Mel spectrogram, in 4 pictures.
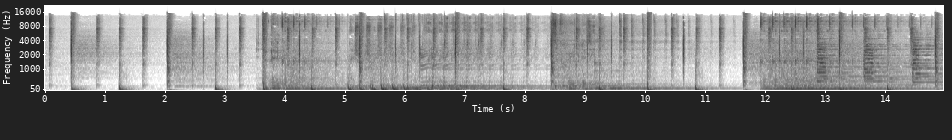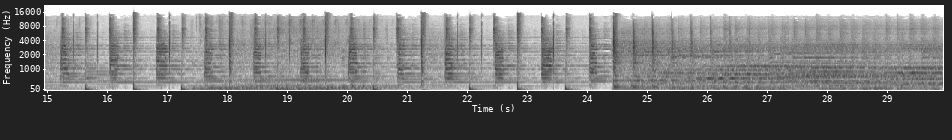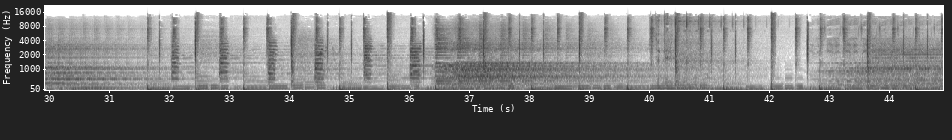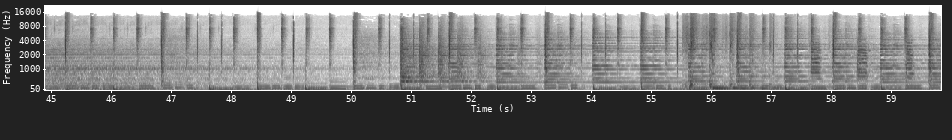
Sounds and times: Music: 0.0s - 59.8s.

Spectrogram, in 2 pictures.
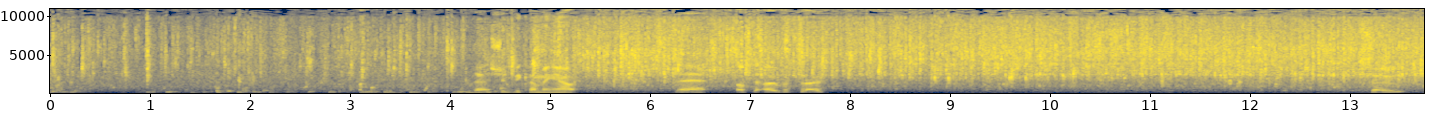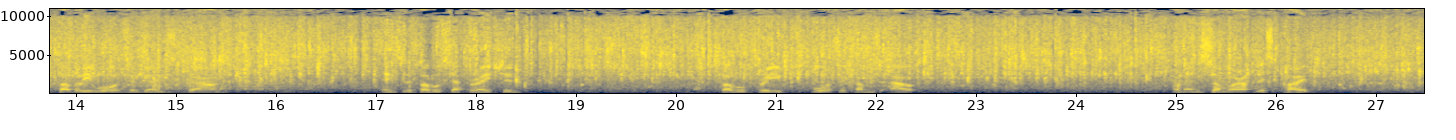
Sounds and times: Water: 0.0s - 27.4s.

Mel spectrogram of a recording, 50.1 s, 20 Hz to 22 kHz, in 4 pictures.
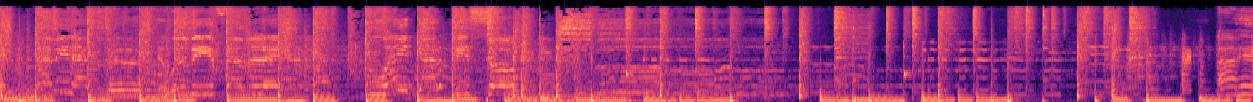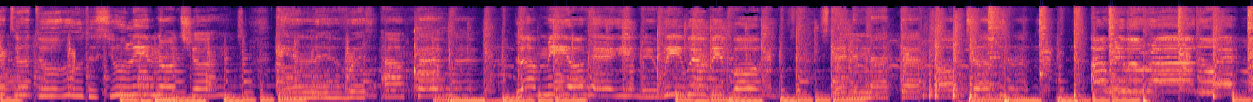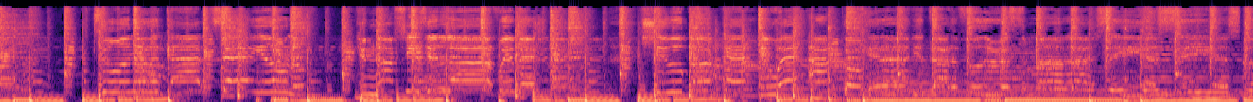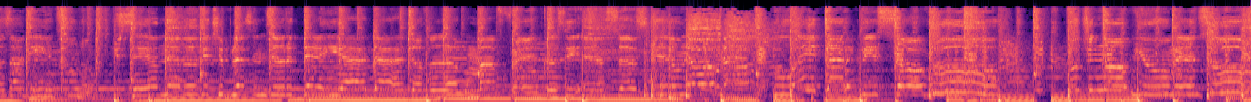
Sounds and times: Funk: 0.0s - 50.1s.

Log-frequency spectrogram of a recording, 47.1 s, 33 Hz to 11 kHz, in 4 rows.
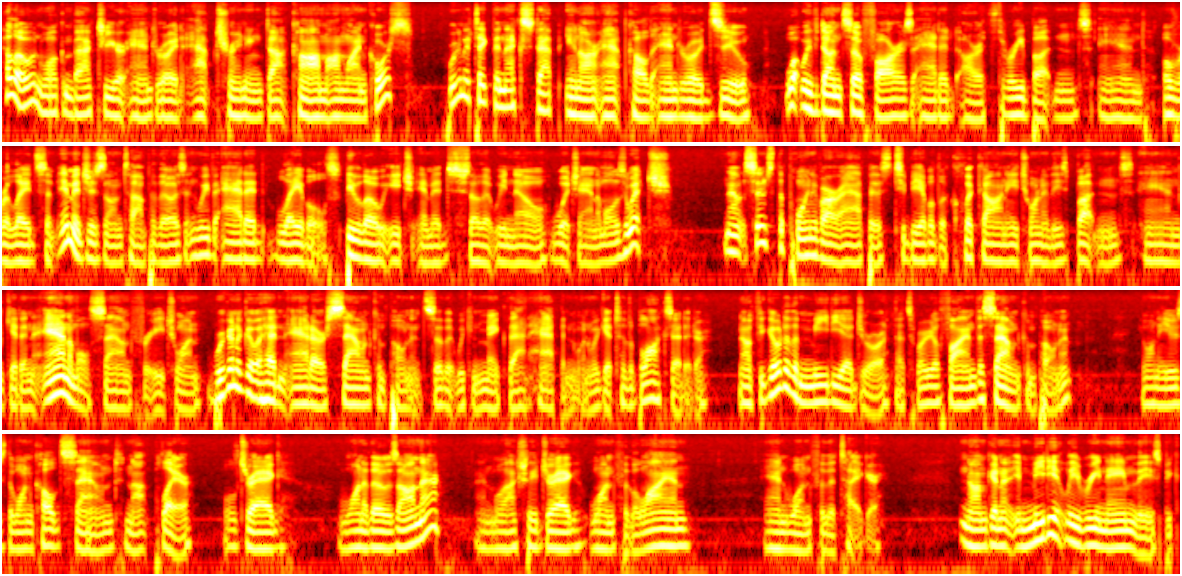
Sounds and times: Speech: 0.0s - 34.4s, 35.0s - 42.3s, 43.0s - 44.2s, 45.0s - 47.1s.

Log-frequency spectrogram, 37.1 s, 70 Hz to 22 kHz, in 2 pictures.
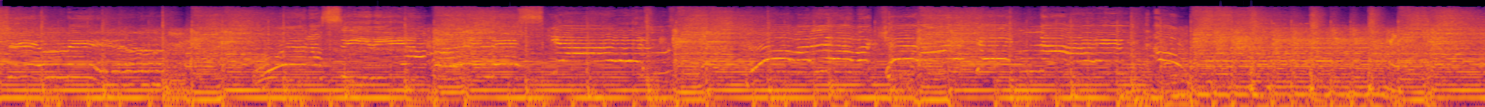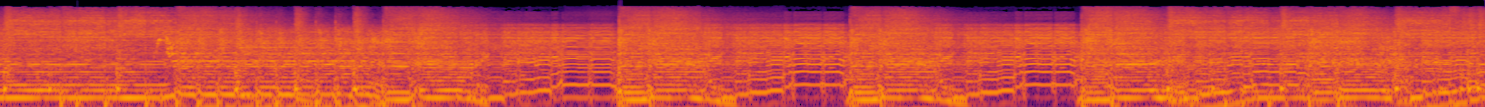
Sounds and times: Punk rock: 0.0s - 37.1s.

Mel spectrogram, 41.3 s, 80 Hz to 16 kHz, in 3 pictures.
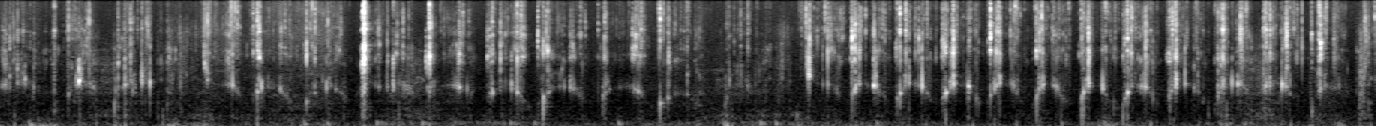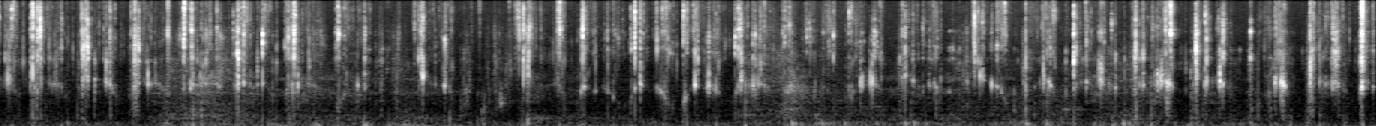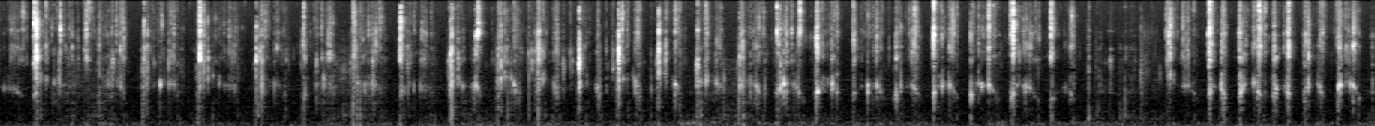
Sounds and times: Chewing, mastication: 0.0s - 41.2s.

